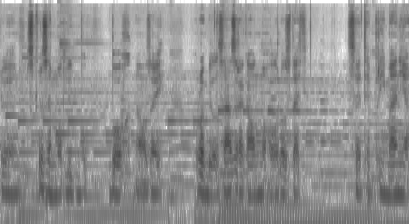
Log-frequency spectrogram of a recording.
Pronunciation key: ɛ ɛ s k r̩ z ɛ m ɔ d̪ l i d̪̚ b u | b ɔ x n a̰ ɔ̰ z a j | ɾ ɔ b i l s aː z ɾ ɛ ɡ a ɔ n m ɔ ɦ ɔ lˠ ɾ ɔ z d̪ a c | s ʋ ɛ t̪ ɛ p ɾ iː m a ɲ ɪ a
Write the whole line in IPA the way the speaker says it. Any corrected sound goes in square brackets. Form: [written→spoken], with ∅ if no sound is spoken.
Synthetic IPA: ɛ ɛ s k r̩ z ɛ m ɔ d̪ l i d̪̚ b u | b ɔ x n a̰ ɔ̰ z a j | ɾ ɔ b i l [s→z] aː z ɾ [ɛ→a] ɡ a ɔ n m ɔ ɦ ɔ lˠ ɾ ɔ z d̪ a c | s ʋ ɛ t̪ ɛ p ɾ iː m a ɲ ɪ a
